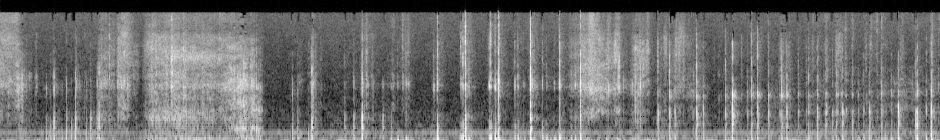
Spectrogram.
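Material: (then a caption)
Cork. Fingertips and nails tap and scratch the flat cork face of a solid cork yoga block held upright. A stretch of dry, rasping scratching gives way to many quick, dull, muffled taps with no ring, some louder than others, over a steady low hum.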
